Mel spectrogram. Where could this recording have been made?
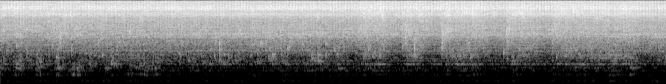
in a restroom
